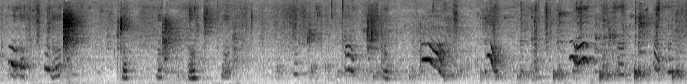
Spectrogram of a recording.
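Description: Eleven-day-old golden retriever puppies whimpering and squeaking, many short high calls that slide up and down in pitch, overlapping here and there.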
